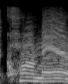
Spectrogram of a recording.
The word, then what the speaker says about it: Cormier: It's Cormier is how you say it. Cormier. You say Corier.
